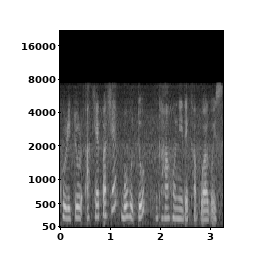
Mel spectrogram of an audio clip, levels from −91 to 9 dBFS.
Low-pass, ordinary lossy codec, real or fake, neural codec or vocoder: 7.2 kHz; none; fake; codec, 16 kHz in and 24 kHz out, 1 kbps, XY-Tokenizer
